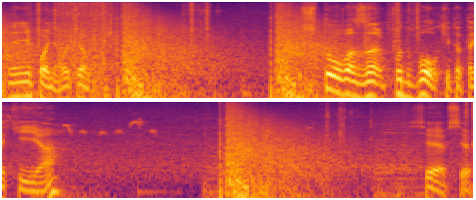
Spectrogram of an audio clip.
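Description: Loud gunshots boom and echo.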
